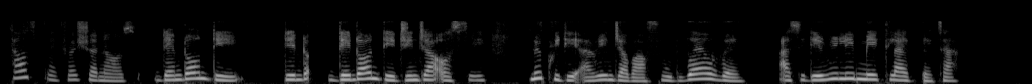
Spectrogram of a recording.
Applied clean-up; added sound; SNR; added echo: neural mask model DeepFilterNet 3.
